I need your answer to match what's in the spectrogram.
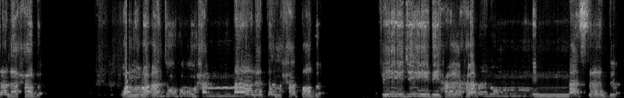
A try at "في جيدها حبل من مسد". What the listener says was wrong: Bezakan ha bulat dengan ha pedas. Jadi ha bulat tu macam hampir-hampir ha pedas. Macam kena bezakan. Okey, contohnya fi jidiha hab. Fi jidiha. Bila kita sebut ha bulat, kita terus tolak daripada angin daripada dada. Fi jidiha hab. Kepit pada ha pedas saja. Hablum.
